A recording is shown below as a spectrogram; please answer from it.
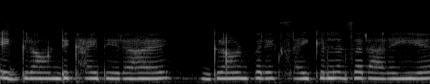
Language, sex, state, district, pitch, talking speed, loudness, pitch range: Hindi, female, Bihar, Kishanganj, 275 Hz, 195 wpm, -34 LUFS, 270-280 Hz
